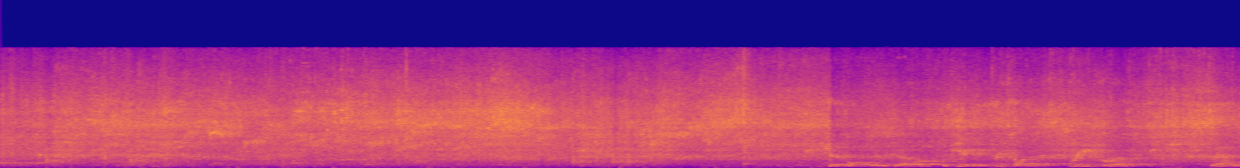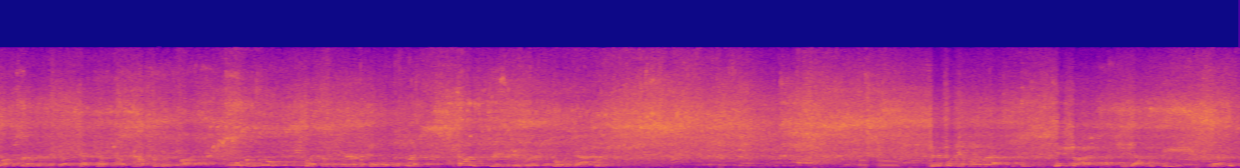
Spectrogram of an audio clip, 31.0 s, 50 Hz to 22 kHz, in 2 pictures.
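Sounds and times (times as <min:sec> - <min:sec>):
race announcer over pa: 0:10.3 - 0:23.3, 0:26.0 - 0:31.0.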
